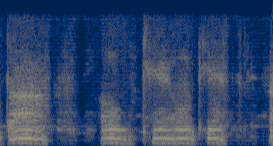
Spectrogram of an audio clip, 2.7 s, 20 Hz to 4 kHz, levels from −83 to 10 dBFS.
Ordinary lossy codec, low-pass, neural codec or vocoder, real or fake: none; 3.6 kHz; vocoder, 24 kHz, 100 mel bands, Vocos; fake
